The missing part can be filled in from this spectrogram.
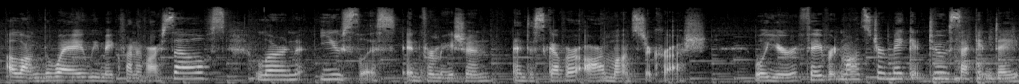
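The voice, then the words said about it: Congested, nasal sick voice. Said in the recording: “I'm kind of sick, so I think my voice sounds weird ... you sound a little weird, but not like bad. You just sound like you're a little sick ... I just sound like I have a bunch of snot in my face”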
